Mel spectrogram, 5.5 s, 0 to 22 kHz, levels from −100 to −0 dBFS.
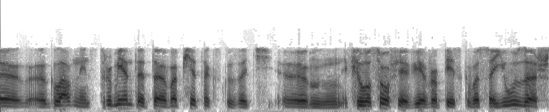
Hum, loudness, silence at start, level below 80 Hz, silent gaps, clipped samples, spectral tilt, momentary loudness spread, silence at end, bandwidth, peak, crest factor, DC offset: none; -20 LUFS; 0 s; -64 dBFS; none; under 0.1%; -2.5 dB/octave; 7 LU; 0 s; 4 kHz; -6 dBFS; 14 dB; under 0.1%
